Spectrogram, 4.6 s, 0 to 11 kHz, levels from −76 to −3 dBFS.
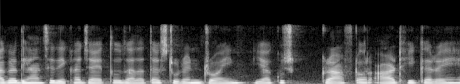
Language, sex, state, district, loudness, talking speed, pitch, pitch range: Hindi, female, Delhi, New Delhi, -14 LUFS, 235 wpm, 205 Hz, 195-215 Hz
